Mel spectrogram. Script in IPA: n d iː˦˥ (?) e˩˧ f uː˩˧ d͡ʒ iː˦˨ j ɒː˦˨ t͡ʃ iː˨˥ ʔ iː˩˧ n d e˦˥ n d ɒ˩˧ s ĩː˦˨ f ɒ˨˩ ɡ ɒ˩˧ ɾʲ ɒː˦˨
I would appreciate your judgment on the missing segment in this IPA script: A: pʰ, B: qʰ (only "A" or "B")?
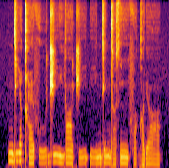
B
